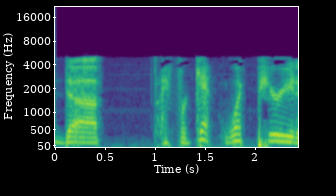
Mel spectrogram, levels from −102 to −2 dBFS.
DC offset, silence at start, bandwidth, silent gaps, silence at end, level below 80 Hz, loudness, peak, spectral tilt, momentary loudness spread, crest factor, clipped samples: under 0.1%; 0 s; 5.2 kHz; none; 0 s; -32 dBFS; -18 LUFS; -2 dBFS; -4 dB/octave; 13 LU; 16 dB; under 0.1%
